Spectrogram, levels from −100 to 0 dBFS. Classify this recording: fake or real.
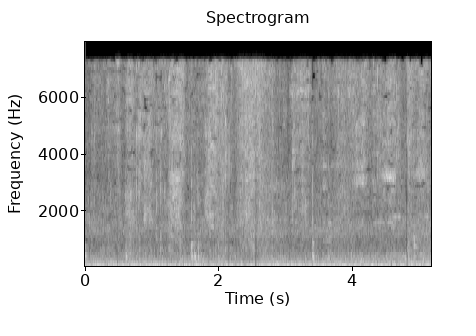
real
